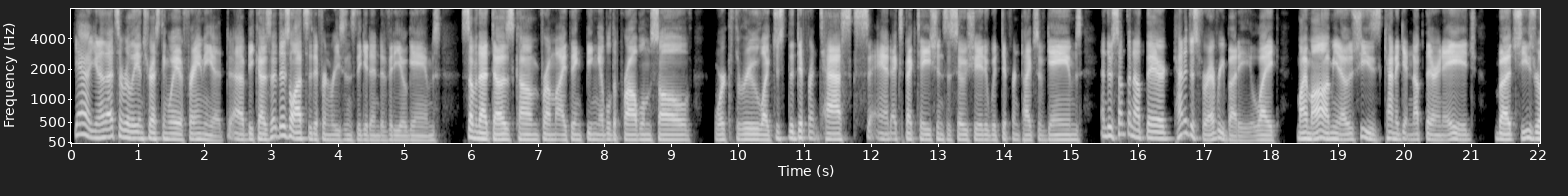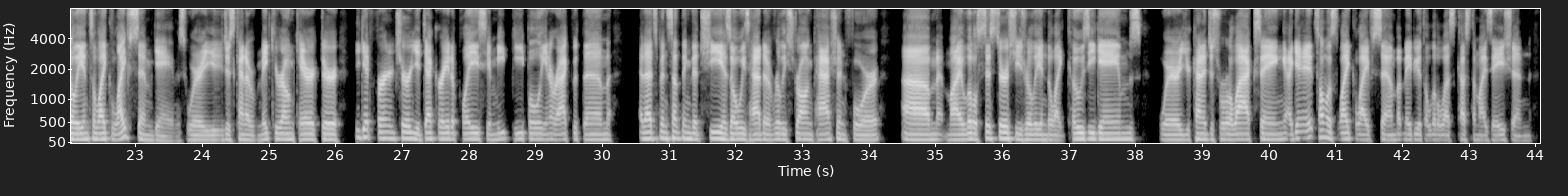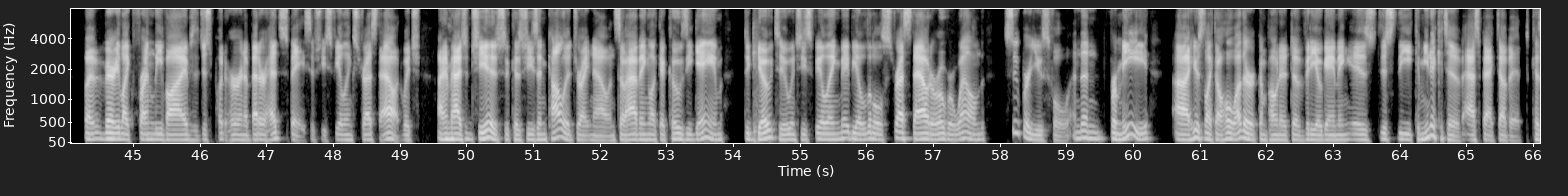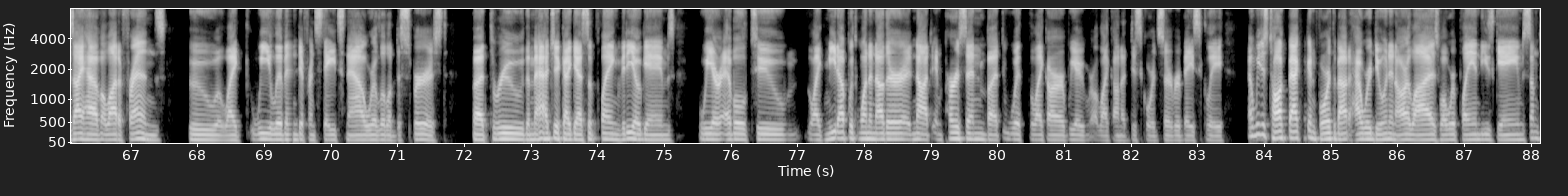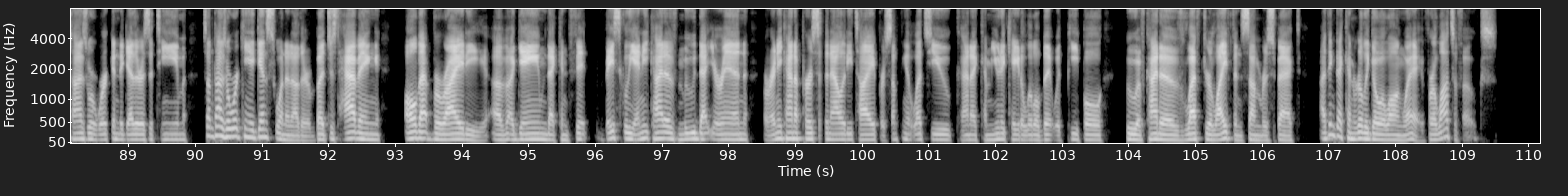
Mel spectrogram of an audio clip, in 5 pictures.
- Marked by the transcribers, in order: distorted speech; other background noise; laughing while speaking: "the magic"
- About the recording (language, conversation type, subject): English, unstructured, How do you convince someone to try a new hobby?
- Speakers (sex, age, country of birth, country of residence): male, 20-24, United States, United States; male, 30-34, United States, United States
